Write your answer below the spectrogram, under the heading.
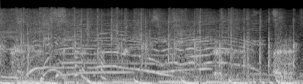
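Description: A crowd claps and cheers loudly and steadily for about three seconds, with whoops and high whistles rising above the dense wash of applause.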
